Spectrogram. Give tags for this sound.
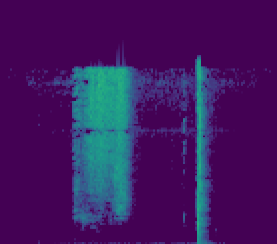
slide; fall; paper

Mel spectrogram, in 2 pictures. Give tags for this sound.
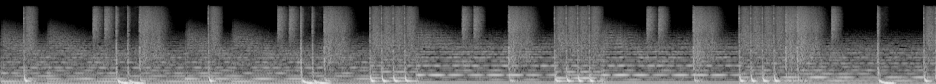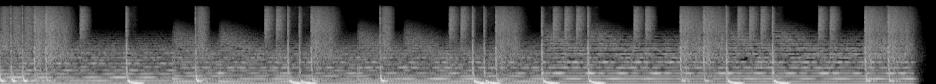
FL; studio; Techno; Trance

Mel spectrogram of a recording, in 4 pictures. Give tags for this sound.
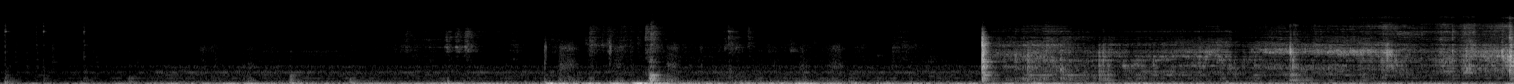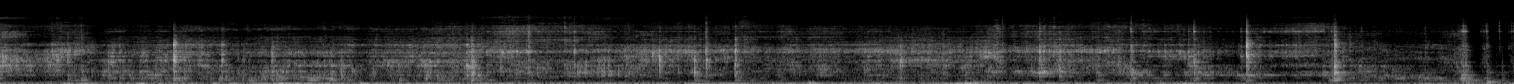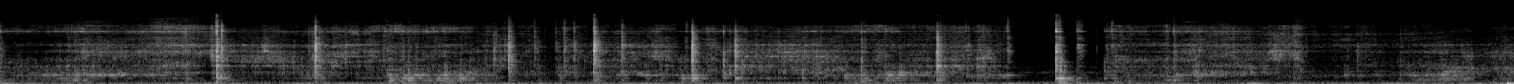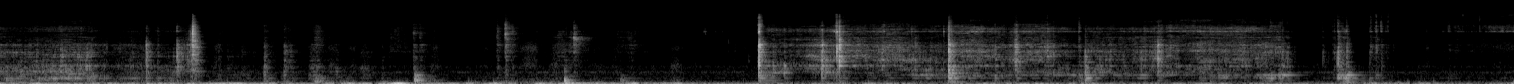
water; scraping; bathtub; underwater; metal; hydrohpone

